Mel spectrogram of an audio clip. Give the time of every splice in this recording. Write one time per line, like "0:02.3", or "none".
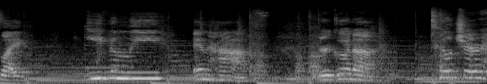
none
